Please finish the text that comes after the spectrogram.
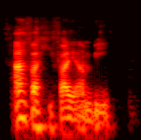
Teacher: lexically listed word initial stress is retained stress is not reassigned to the last syllable of the verbal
